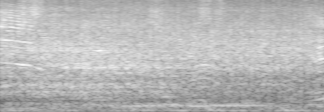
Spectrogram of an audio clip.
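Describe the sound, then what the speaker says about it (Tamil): Heavy traffic jam with trucks and cars in Kodaikanal, a loud continuous rumble of idling engines and road noise, with a faint hiss and tonal hum from nearby vehicles. "இங்கே டிராஃபிக்கில் வந்து மாட்டின்னு இருக்கோம் பாருங்கள்"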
